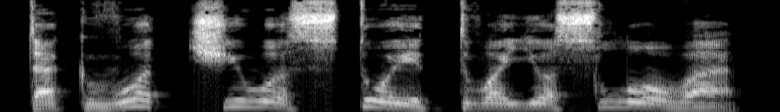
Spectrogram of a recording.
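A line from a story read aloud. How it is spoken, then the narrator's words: Through gritted teeth. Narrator (Russian): сквозь зубы процедил магистр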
